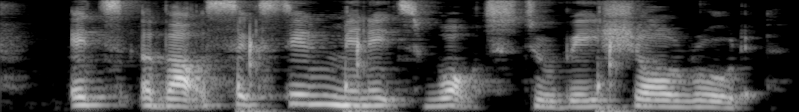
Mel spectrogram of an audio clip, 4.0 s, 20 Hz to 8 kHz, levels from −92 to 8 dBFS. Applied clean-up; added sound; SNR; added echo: classical method Wiener filter.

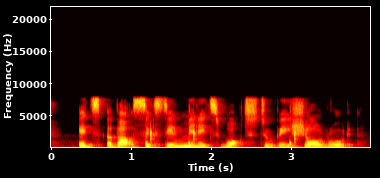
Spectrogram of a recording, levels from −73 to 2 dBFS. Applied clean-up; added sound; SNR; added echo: none; Drip / Water; 8 dB; none.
